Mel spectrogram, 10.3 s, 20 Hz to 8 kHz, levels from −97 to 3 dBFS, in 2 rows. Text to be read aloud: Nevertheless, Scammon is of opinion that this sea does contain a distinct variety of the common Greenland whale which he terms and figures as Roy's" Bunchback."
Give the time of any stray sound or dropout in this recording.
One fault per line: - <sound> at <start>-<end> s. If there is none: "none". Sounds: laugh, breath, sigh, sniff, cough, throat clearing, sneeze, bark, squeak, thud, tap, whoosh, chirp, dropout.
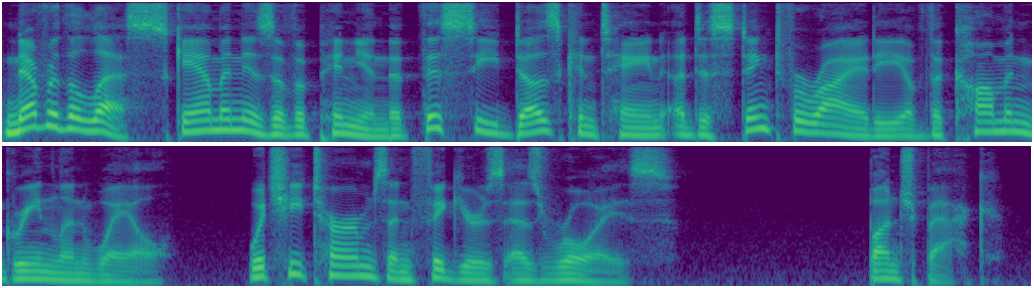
none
